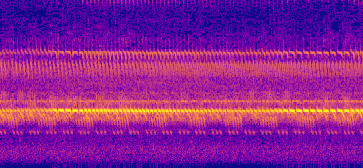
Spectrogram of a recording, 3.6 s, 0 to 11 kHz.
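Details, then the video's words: Bell crickets and crickets recorded in Narita, Chiba Prefecture, Japan, using a TASCAM Portacapture X8: close, bright, fast-pulsing high chirps in a continuous trill, building in loudness after half a second and throbbing strongly again at the end. "スズムシとコオロギの鳴き声 - Chirping of crickets"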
